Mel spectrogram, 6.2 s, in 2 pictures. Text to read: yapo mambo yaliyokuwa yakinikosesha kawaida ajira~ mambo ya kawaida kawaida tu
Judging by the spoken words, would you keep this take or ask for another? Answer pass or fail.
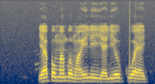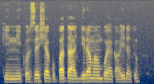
fail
